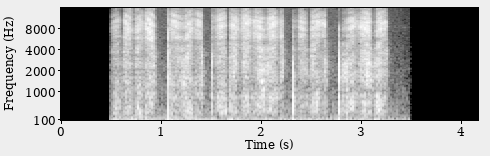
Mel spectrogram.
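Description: Chalk scratching on a chalkboard as a line of text is written out in quick strokes, with a few sharp taps of the chalk. It starts about half a second in and stops suddenly near the end.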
